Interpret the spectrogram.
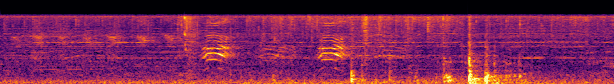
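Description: A bird calls outdoors in a few quick, arched chirping notes. Then come some short handling noises and a single thump, the loudest sound, a little after halfway, as a cardboard box and a plastic bag are handled.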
